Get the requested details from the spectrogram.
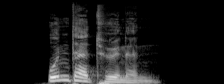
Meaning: dative plural of Unterton
- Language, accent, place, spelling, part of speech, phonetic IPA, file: German, Germany, Berlin, Untertönen, noun, [ˈʊntɐˌtøːnən], De-Untertönen.ogg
